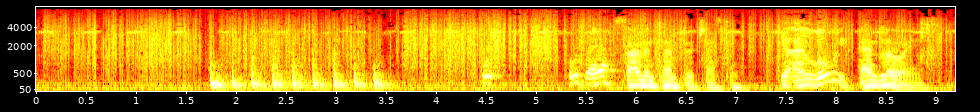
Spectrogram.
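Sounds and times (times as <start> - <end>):
knocking on a door: 1.8 - 3.5
speech: 5.3 - 9.0.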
